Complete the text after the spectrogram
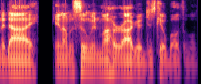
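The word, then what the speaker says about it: Mahoraga: So he called in Maguraga. I feel like I'm saying that wrong. – I think it's Maharaga. – Maharaga. – It's M-A-H-O-R-A-G-A. Yeah, so he called out Maharaga, and he was like, all right, we're going to have to do this ritual together.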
